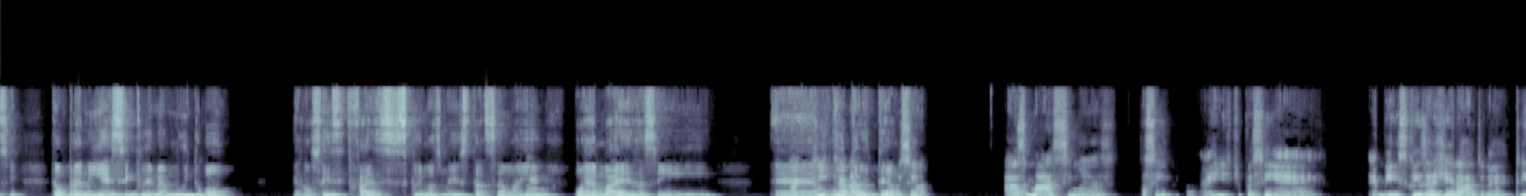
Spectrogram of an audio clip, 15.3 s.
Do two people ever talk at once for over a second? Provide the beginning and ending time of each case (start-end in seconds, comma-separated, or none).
7.9-9.2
